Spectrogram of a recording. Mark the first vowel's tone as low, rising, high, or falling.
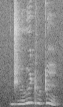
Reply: low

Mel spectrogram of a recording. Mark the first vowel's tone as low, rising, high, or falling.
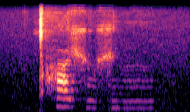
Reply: high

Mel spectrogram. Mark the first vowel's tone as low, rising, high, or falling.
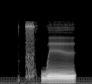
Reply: high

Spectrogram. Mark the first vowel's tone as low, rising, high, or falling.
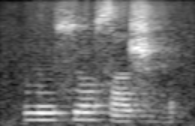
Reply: high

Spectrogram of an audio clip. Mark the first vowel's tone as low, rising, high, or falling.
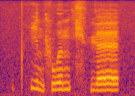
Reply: falling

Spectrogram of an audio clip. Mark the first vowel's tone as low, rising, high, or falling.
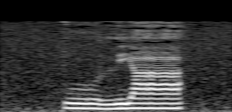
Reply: low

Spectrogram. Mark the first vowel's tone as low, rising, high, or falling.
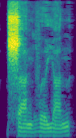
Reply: low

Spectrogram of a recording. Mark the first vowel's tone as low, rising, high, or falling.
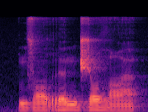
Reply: low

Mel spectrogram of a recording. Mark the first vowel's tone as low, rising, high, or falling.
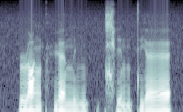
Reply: falling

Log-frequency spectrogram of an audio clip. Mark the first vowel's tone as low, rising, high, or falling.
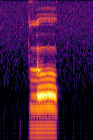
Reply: falling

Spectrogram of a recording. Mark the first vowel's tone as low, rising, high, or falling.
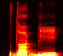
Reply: low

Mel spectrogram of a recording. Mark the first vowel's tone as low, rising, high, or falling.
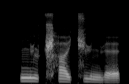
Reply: falling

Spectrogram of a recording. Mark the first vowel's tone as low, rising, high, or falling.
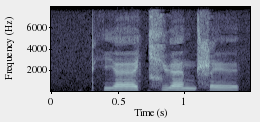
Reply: high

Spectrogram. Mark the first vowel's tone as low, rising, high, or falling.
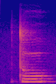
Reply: high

